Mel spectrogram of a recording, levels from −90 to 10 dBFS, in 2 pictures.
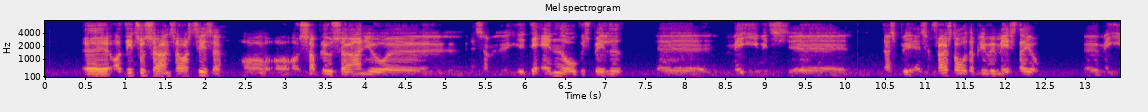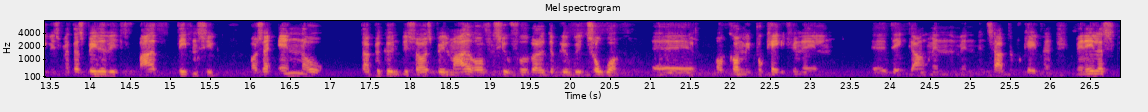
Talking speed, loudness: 175 wpm, -22 LUFS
